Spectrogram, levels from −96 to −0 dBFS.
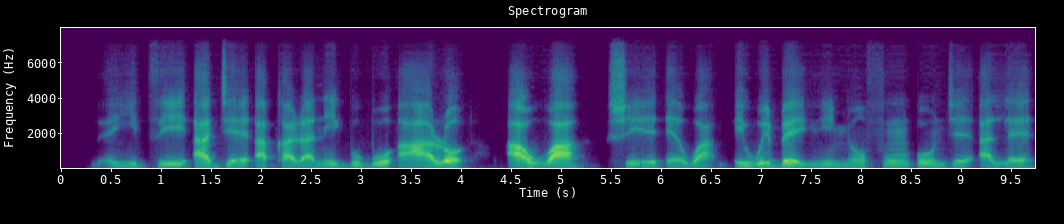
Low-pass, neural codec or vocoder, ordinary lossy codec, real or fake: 7.2 kHz; codec, 16 kHz, 0.3 kbps, FocalCodec; none; fake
